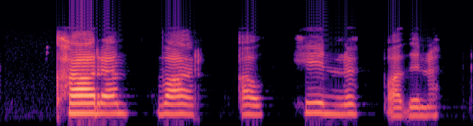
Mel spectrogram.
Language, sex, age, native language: Icelandic, male, 8, Icelandic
